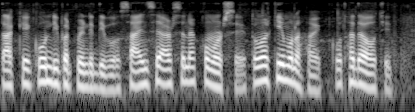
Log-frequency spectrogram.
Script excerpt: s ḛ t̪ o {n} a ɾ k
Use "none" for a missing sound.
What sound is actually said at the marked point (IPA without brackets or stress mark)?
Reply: m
